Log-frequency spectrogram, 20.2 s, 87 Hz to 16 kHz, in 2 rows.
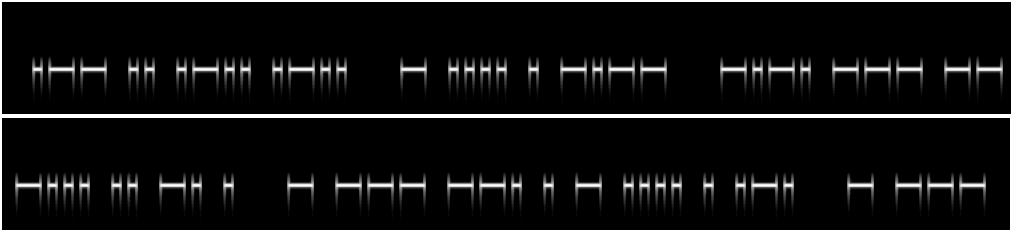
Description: Morse code, heard as a keyed tone, about 15 wpm, 700 Hz. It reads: WILL THEY COMBINE TOGETHER TO
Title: Sentences from Top 1600 Words 15wpm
